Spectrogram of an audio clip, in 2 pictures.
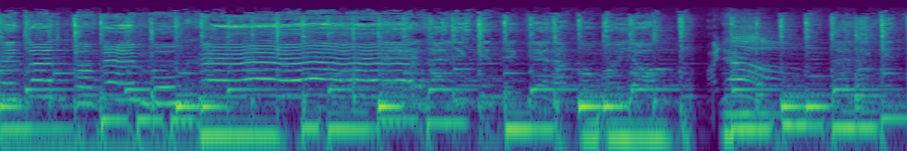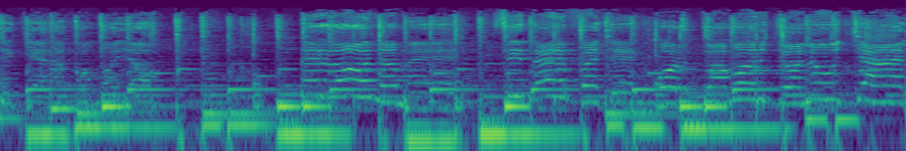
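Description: Salsa music played loud over a sonidero sound system, with heavy bass notes, steady percussion and melodic lines. There is a brief break in the music a little before halfway.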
